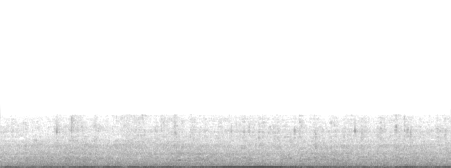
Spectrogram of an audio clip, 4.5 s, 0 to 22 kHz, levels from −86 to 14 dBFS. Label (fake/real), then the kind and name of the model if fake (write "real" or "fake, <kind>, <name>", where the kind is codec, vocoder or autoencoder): real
